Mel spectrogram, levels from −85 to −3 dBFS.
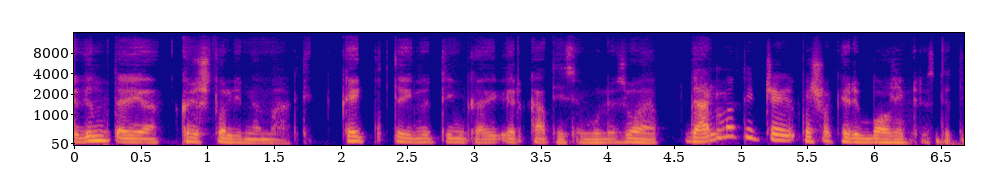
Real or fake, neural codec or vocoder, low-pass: fake; codec, 44.1 kHz, 2.6 kbps, DAC; 14.4 kHz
